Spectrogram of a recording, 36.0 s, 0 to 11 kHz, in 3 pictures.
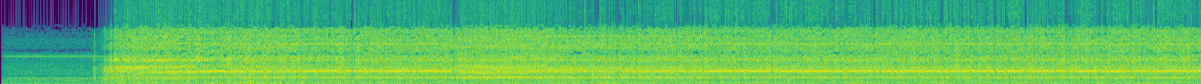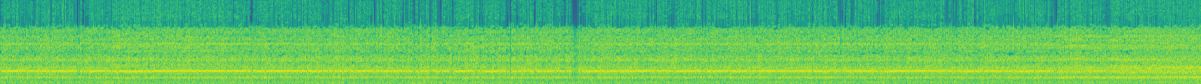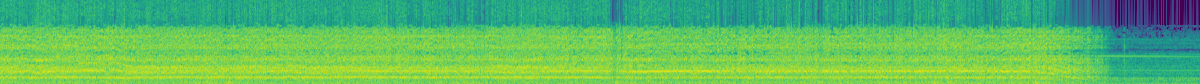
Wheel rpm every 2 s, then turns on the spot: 70, 230, 230, 230, 230, 240, 230, 230, 230, 230, 230, 220, 230, 220, 230, 230, 230, 140.
none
